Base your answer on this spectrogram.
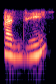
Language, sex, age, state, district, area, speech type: Punjabi, female, 30-45, Punjab, Mohali, urban, conversation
